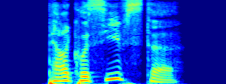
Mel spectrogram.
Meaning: inflection of perkussiv: 1. strong/mixed nominative/accusative feminine singular superlative degree 2. strong nominative/accusative plural superlative degree
- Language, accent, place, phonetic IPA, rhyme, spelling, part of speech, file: German, Germany, Berlin, [pɛʁkʊˈsiːfstə], -iːfstə, perkussivste, adjective, De-perkussivste.ogg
